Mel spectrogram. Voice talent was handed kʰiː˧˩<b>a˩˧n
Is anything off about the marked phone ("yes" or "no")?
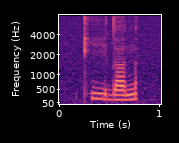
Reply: yes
